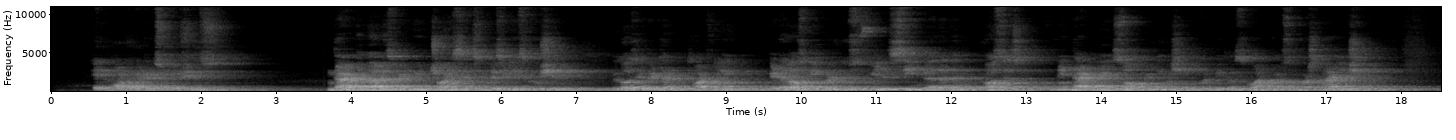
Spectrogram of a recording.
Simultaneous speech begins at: none

